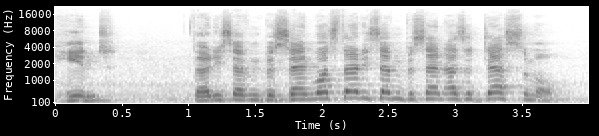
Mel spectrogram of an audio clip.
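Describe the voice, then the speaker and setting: A man's intonation is lively, heard through audible room echo and noticeable background noise. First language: not English. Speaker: maths teacher. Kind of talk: classroom lesson. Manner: animated.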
